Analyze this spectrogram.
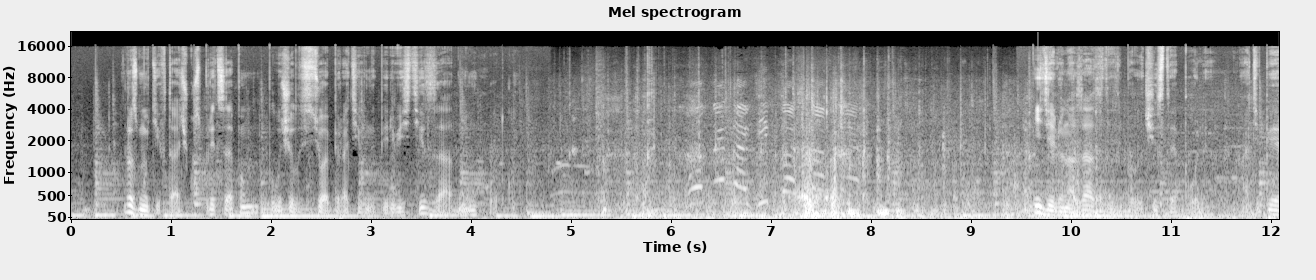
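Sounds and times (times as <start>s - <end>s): people's voices: 0.5s - 12.0s
car engine droning: 2.2s - 12.0s.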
